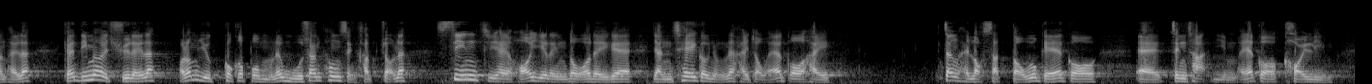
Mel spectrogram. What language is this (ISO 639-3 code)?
yue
